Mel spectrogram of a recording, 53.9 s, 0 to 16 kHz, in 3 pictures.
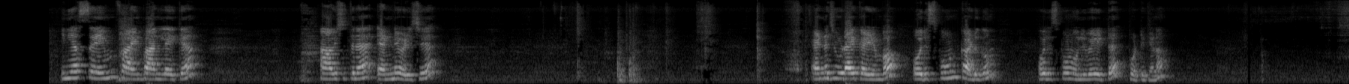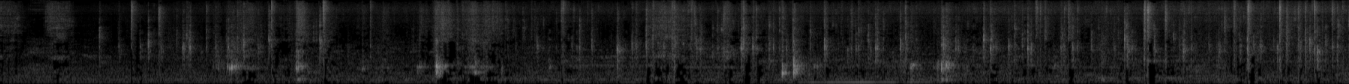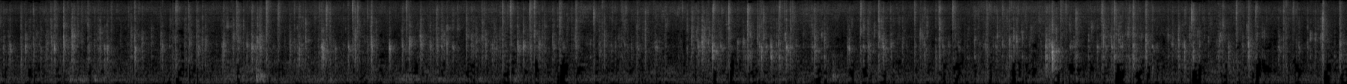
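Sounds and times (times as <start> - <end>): seeds popping in hot oil: 18.6 - 53.9.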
